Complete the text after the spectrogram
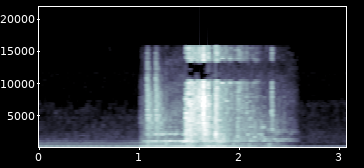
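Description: A car crashes loudly into a barrier.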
